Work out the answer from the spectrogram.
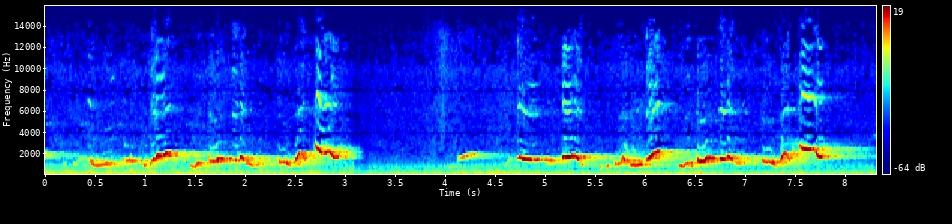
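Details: Straw-headed bulbul singing loud, rich, liquid whistled phrases that tumble up and down in quick runs. One burst lasts about three seconds, then a short pause, then a second similar burst. Faint background hiss.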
